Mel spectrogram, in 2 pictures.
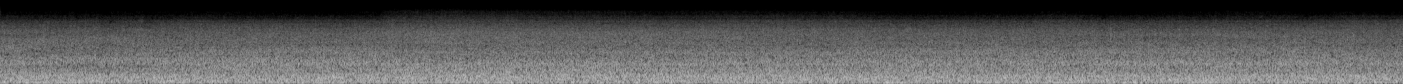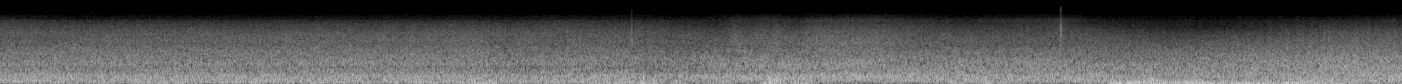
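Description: Mountain creek water rushing over rocks in a steady, loud rush, with a low rumble of wind on the microphone coming and going near the end.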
